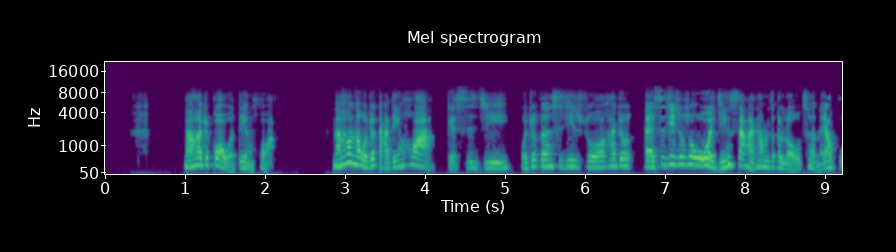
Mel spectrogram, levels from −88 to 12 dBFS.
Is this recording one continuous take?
yes; 0 cuts

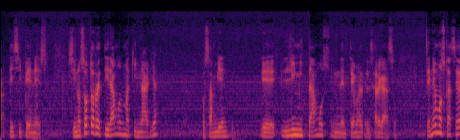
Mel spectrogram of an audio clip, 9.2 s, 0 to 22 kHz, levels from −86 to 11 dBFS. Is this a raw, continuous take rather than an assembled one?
no; 2 cuts; at 6.6 s, 7.2 s

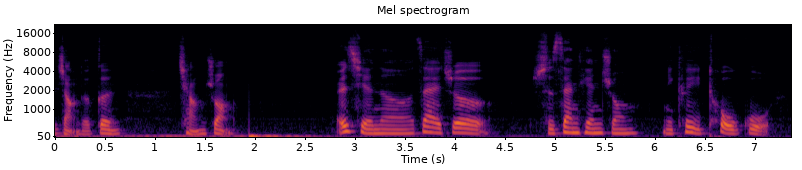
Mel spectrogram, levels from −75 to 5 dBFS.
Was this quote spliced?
no; 0 cuts

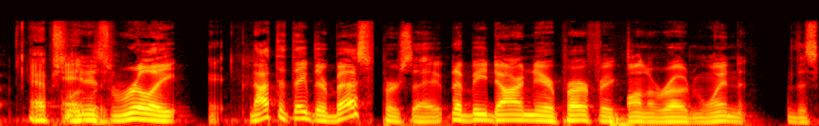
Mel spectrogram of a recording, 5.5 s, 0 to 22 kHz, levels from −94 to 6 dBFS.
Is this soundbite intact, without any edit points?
no; 4 cuts; at 2.1 s, 2.5 s, 3.0 s, 4.2 s

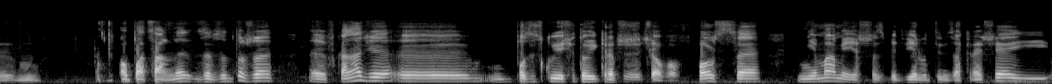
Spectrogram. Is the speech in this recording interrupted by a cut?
yes; 2 cuts; at 2.3 s, 9.3 s

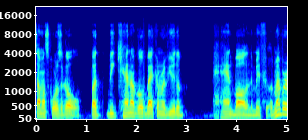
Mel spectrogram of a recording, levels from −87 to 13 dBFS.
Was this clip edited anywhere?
yes; 1 cut; at 1.0 s

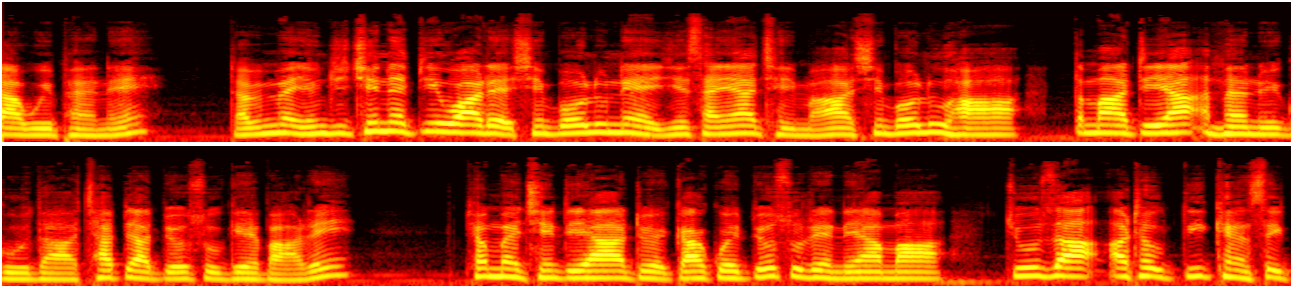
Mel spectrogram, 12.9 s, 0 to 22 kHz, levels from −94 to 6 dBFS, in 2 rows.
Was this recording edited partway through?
no; 0 cuts

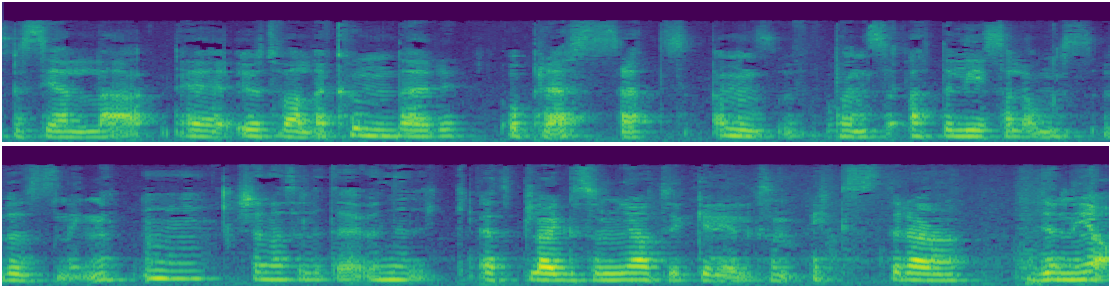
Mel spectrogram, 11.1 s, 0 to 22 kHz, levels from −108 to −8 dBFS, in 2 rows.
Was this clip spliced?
yes; 3 cuts; at 3.1 s, 4.1 s, 4.9 s

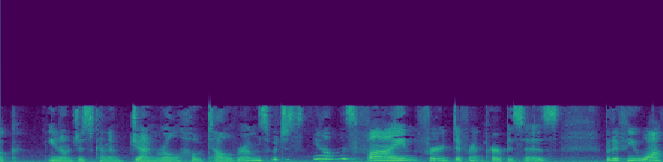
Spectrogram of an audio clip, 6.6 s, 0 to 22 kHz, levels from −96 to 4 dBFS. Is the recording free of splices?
yes; 0 cuts

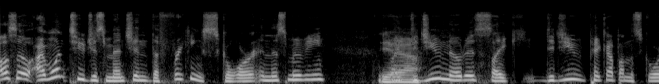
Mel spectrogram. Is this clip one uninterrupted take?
yes; 0 cuts

